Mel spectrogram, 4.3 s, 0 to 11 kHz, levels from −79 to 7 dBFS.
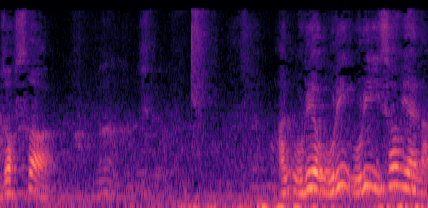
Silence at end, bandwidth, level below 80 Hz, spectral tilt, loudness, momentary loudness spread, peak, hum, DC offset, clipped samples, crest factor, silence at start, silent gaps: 0 s; 9.8 kHz; -44 dBFS; -6.5 dB/octave; -22 LUFS; 23 LU; -6 dBFS; none; under 0.1%; under 0.1%; 18 dB; 0 s; none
